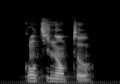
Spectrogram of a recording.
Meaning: masculine plural of continental
- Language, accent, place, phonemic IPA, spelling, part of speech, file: French, France, Lyon, /kɔ̃.ti.nɑ̃.to/, continentaux, adjective, LL-Q150 (fra)-continentaux.wav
